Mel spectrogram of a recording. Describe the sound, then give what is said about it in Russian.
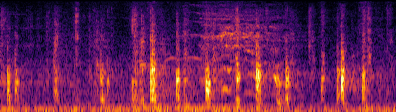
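Hooves of horses ridden off along a road toward a city, a faint, quick clip-clop of many hoofbeats with a short whinny among them. “Завернули молодцы коней и поехали по дороге к Киеву.”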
